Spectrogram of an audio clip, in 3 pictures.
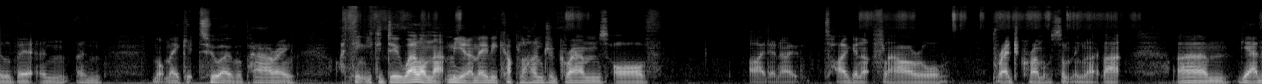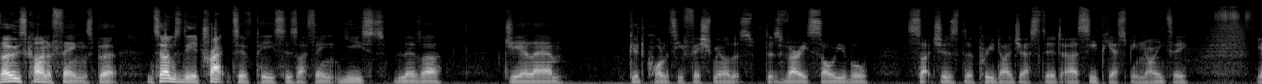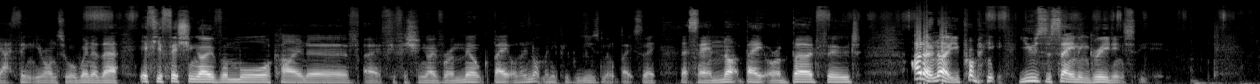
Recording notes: A bank-side Q&A.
